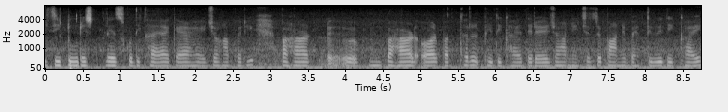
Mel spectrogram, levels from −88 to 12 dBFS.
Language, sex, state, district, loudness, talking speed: Hindi, female, Punjab, Pathankot, -26 LUFS, 190 wpm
